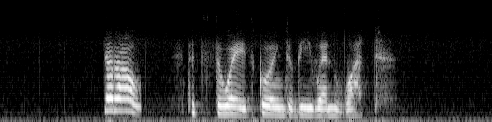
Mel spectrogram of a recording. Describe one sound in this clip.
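A young woman speaks.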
